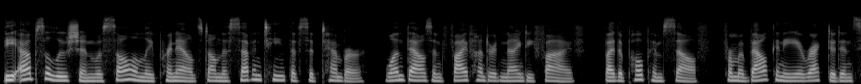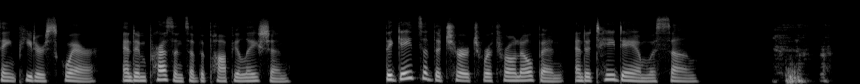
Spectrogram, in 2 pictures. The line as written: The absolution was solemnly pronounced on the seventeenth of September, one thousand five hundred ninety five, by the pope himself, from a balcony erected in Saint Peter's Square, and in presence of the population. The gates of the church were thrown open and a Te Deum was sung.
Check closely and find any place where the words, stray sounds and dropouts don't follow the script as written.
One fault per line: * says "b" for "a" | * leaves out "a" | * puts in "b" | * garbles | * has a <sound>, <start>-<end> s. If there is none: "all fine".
* has a laugh, 16.3-16.9 s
